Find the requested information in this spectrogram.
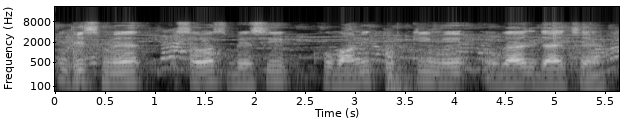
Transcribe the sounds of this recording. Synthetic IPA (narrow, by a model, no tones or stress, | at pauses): ɡɪsmẽ | səɾəsbeːsi | kʰubaːnit̪ʊɾkimẽʊ̰ɡaːld͡ʒaːet͡ʃʰeː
